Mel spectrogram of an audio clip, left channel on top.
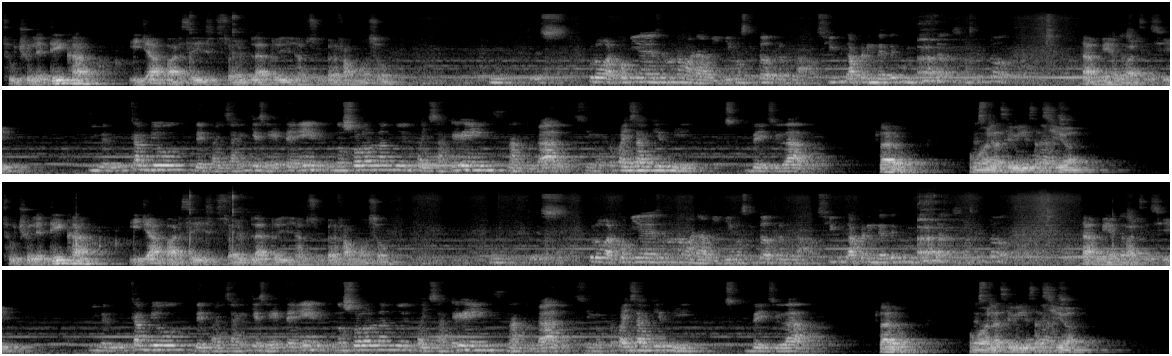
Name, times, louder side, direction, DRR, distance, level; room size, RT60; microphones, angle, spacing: voice 1, 0.0-0.9 1.3-3.9 10.8-11.9 20.5-20.8 21.4-22.4, left 1 dB, 5° right, -2 dB, 0.7 m, -21 dB
Burping eructation, 0.7-11.4, right 3 dB, 25° right, 0.3 m, -38 dB
sound 1, 2.6-19.9, left 2 dB, 90° left, 0.7 m, -36 dB
voice 2, 4.9-5.6 5.9-10.1 10.4-10.5 11.1-11.3 12.5-18.6 18.9-19.7 21.4-22.4, left 1 dB, 25° left, -3 dB, 0.8 m, -24 dB
2.9 x 2.4 x 3.7 m, 0.73 s
head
